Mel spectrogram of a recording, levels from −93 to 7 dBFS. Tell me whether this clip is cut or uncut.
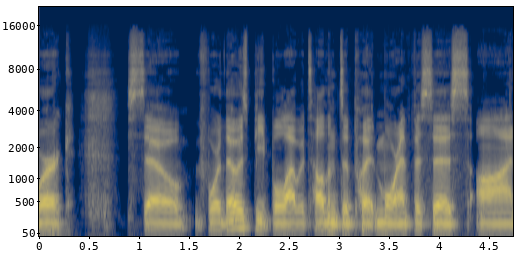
uncut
